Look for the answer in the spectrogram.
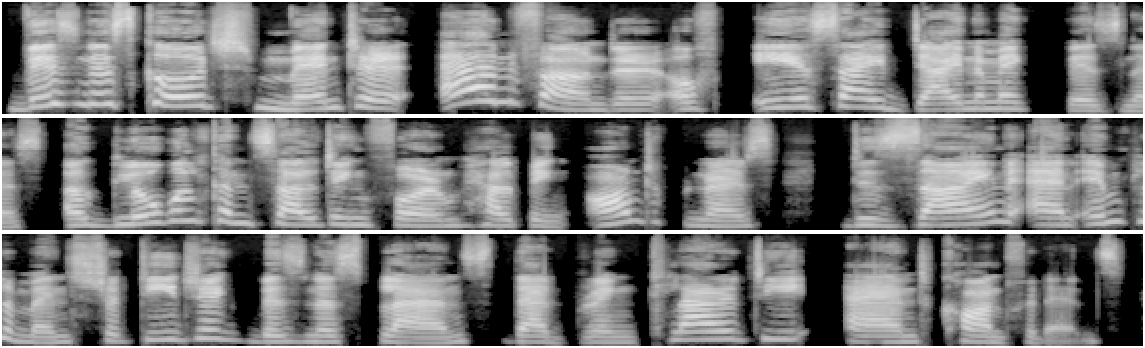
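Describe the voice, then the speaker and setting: A woman's voice: on the high side, expressive, normal speed, hardly any pauses, bright, forceful tone, dry recording. A woman hosting an interview show, upbeat and encouraging, affirming her guest often. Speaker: podcast host.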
